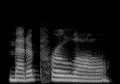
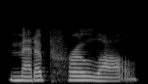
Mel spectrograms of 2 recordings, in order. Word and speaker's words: metoprolol: Metoprolol. Metoprolol. The first syllable, met, gets the secondary emphasis.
